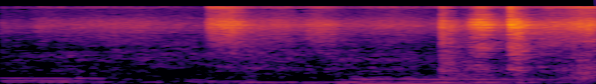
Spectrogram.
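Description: Footsteps thud lightly on a wooden floor.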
